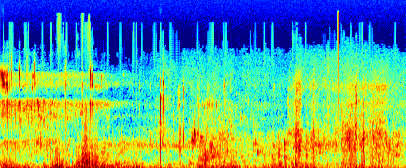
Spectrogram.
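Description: Muffled low rumble and gurgling of freshwater moving around a camera being taken into a cenote, with scattered small clicks.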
